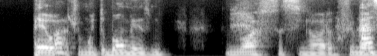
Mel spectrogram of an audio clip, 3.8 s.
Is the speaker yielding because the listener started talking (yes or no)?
yes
